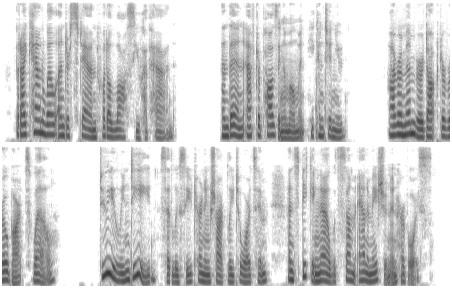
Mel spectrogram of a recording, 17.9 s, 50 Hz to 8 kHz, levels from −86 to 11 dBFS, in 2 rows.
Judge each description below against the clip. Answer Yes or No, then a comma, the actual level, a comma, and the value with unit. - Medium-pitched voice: Yes, medium, 170 Hz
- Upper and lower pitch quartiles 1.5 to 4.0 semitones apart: No, average, 4.4 semitones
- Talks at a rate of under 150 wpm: Yes, average, 140 wpm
